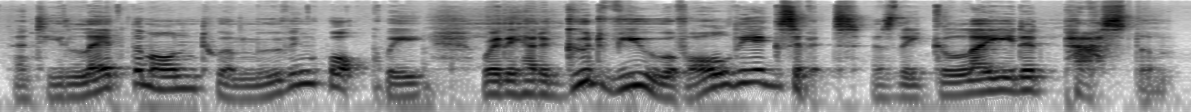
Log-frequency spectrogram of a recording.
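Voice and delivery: ordinary delivery, nothing marked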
